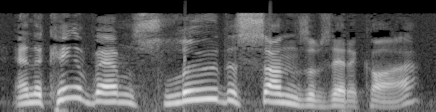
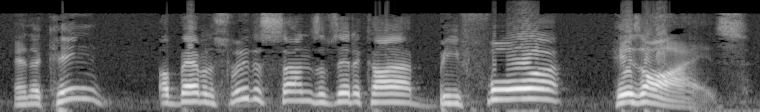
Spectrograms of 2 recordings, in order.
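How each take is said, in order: First: Said in the usual way. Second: "eyes" leaned on, the closing "his eyes" louder; stress on eyes. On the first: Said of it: "notice the emphasis on the word". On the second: Shown as a demonstration. Bible teacher rereads the verse, pressing on "his eyes". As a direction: land hard on "his eyes" at the end. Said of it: "notice the emphasis on the word eyes".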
